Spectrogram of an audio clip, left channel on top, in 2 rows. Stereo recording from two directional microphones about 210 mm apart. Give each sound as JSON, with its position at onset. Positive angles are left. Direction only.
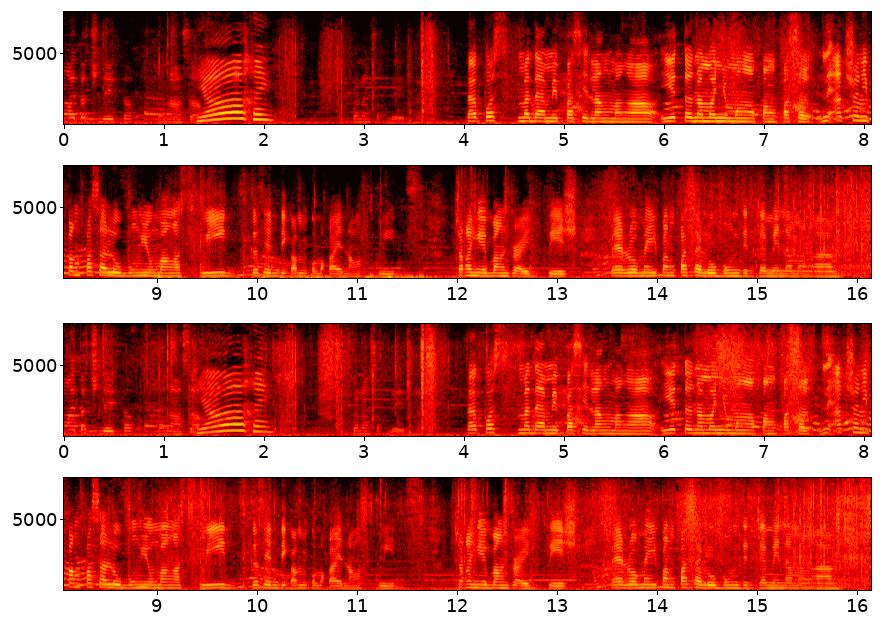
{"t": 1.4, "sound": "a woman's voice", "side_deg": 30}
{"t": 4.0, "sound": "a woman's voice", "side_deg": 15}
{"t": 11.9, "sound": "a woman's voice", "side_deg": 20}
